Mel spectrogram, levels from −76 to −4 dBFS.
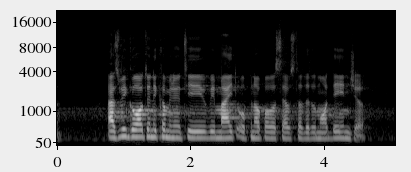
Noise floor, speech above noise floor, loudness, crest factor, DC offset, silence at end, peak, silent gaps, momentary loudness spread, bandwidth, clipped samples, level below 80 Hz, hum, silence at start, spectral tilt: -62 dBFS; 30 dB; -32 LUFS; 22 dB; under 0.1%; 0.45 s; -10 dBFS; none; 13 LU; over 20 kHz; under 0.1%; -88 dBFS; none; 0 s; -5.5 dB/octave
